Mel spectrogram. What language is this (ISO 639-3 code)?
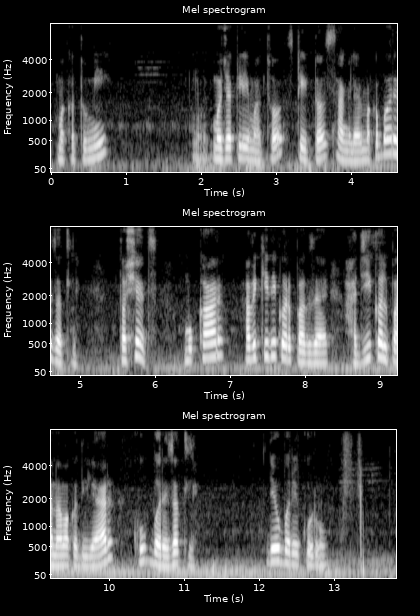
kok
